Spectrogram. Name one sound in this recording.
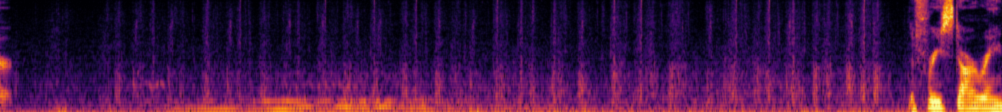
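A man's footsteps thud quickly on dry ground.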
